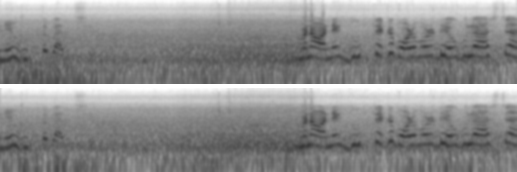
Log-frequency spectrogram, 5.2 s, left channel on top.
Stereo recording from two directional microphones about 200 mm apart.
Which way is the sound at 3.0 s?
10° left (ahead or behind).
